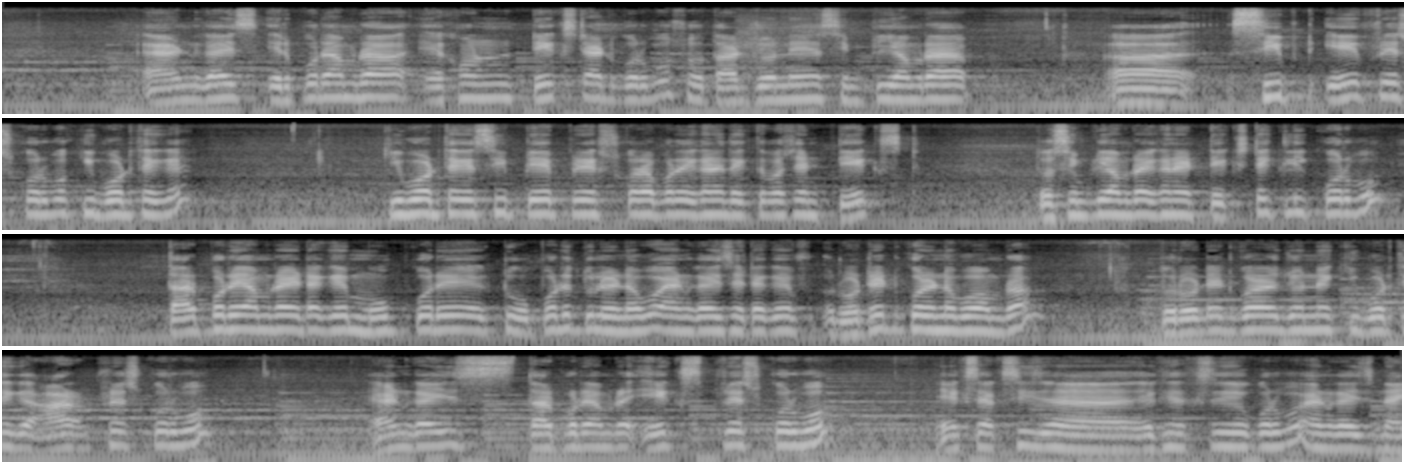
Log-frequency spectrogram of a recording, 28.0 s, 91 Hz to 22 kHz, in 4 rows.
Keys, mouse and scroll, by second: 1.8 click, 2.1 middle click, 2.6 scroll up 3, 2.9 scroll down 1, 3.1-13.6 middle drag, 15.5 click, 18.2-21.1 middle drag, 21.1-22.2 scroll up 1, 22.2-23.3 scroll up 1, 23.3 r.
